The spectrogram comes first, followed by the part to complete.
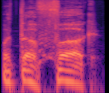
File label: soldier jeers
